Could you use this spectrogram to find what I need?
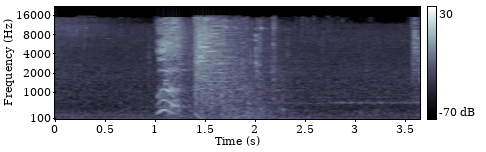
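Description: A heavy metal mechanism clanks and creaks.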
